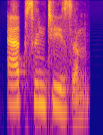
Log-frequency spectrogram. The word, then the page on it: absenteeism: Indian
